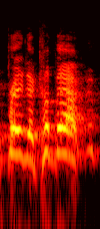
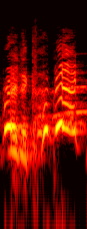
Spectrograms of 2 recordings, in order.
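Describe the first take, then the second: First: Coaxing call. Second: Squealed plea. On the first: Auctioneer coaxing bidder back in. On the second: Same plea, pitched much higher. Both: Real, not acted.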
